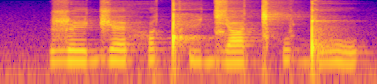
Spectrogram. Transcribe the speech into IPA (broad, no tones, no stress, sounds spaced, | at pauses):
ʐ e d͡ʒ ɛ h ʌ ǃʼ i d͡ʑ a ǀʰ u ɡ͡ǃ u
